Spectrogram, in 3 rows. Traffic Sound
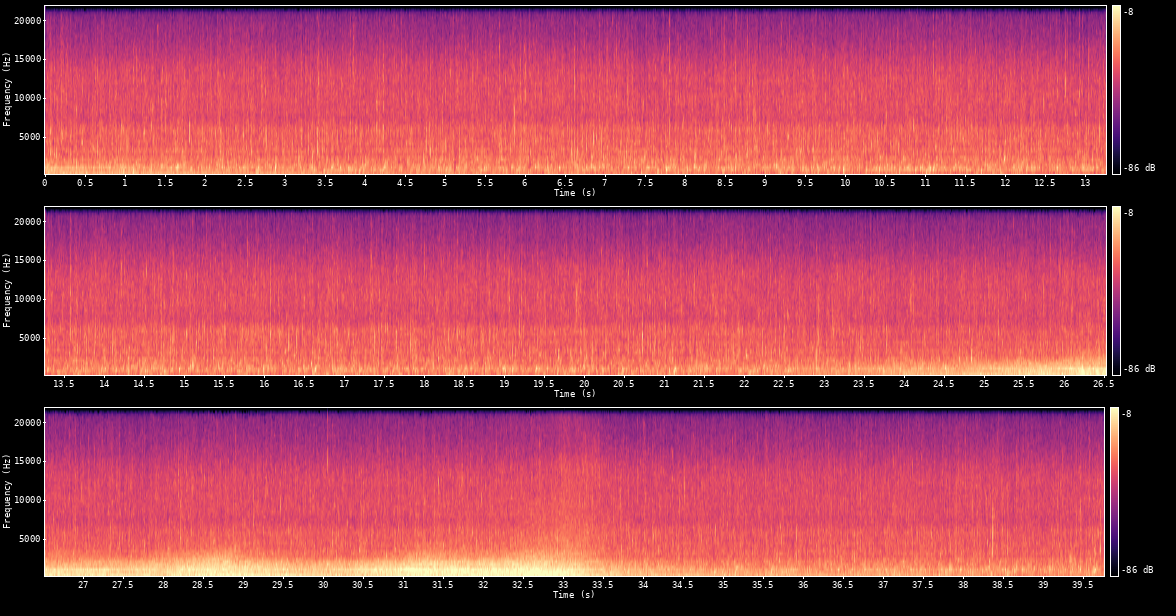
0.0s 5.6s, 21.6s 39.7s

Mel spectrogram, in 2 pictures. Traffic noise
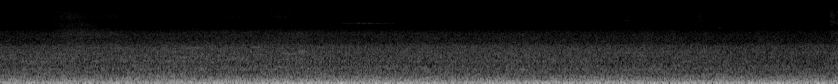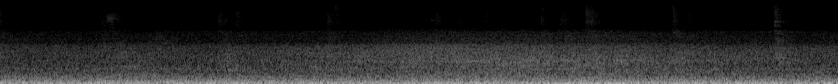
10.2s 16.7s

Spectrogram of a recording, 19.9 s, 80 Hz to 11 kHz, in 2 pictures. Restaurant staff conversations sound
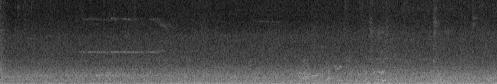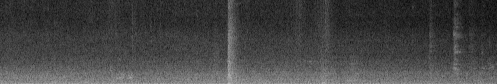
5.2s 19.8s

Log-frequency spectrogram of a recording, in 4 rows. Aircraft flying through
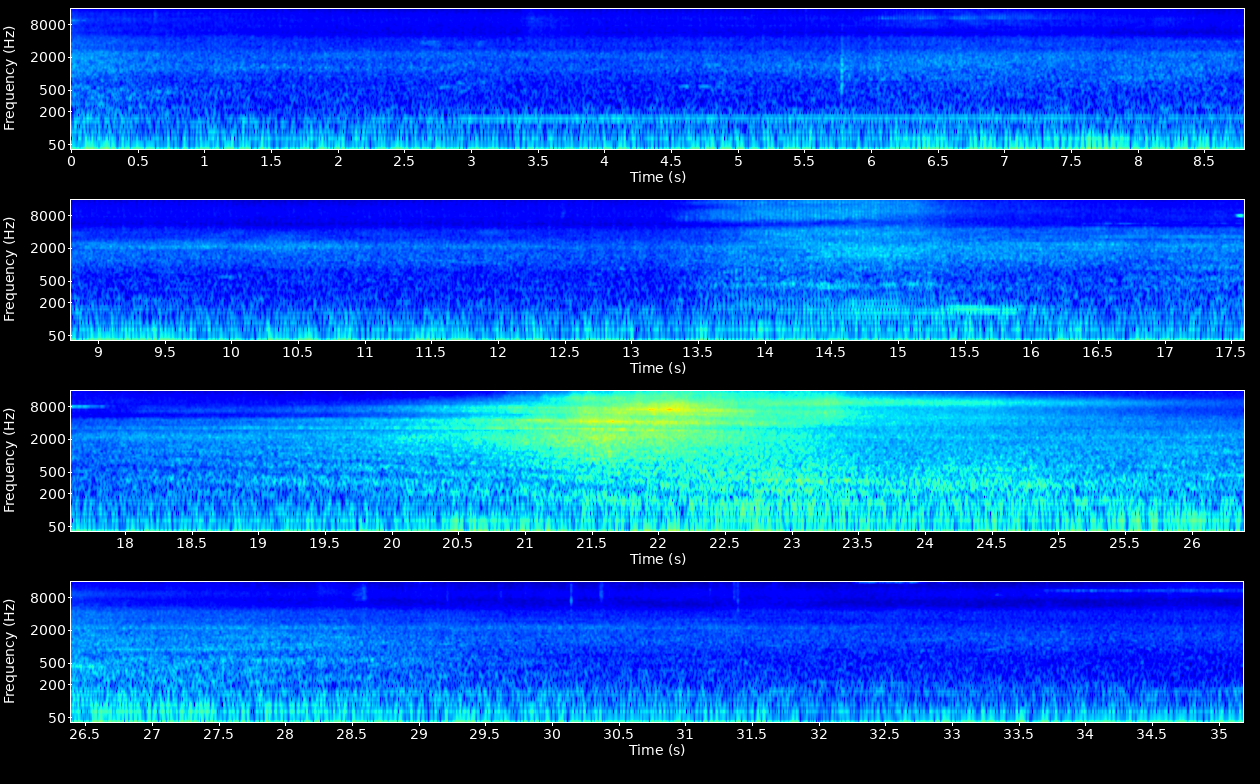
16.2s 29.3s

